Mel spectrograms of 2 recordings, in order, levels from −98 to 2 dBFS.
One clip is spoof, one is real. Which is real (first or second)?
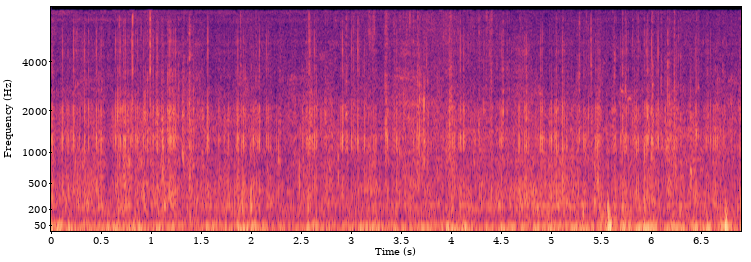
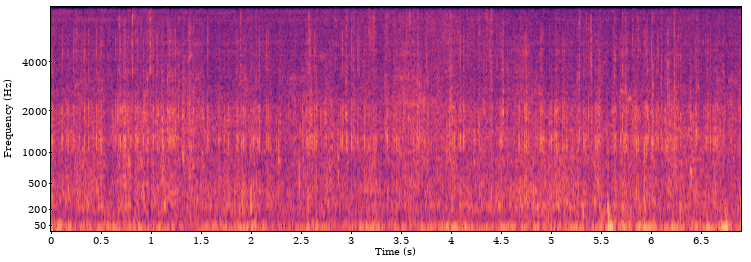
first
